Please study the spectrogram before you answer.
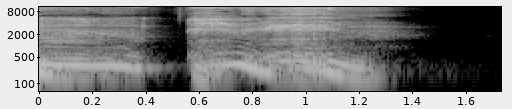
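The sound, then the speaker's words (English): A person clears their throat as a playful joke imitation of a cartoon moment: two gravelly, voiced bursts, a short one and then a longer one with wavering pitch, followed by silence. “Has to clear the throat. I got to get ready for this.”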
